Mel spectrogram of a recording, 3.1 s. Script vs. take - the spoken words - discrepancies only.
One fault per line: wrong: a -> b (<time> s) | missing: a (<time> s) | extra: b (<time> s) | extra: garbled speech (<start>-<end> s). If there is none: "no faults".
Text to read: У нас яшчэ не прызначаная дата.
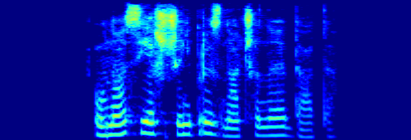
no faults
